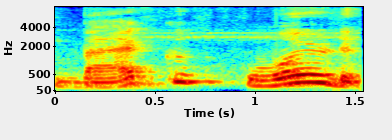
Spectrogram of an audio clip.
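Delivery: बैकवर्ड spoken very slowly, syllable by syllable; slow model word. Shown as a demonstration. Teacher repeating बैकवर्ड slowly for pupils. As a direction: draw out बैकवर्ड so pupils can copy it. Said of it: "जी हाँ, इसको पढ़ते हैं".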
